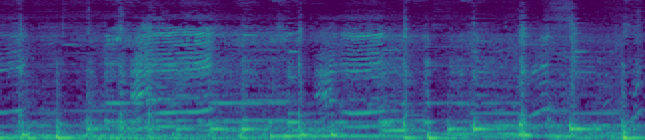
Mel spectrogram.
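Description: Live ebeg accompaniment music: a Javanese gamelan-style ensemble playing continuously, with regular low drum strokes under held notes and a sliding, wavering melodic line.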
